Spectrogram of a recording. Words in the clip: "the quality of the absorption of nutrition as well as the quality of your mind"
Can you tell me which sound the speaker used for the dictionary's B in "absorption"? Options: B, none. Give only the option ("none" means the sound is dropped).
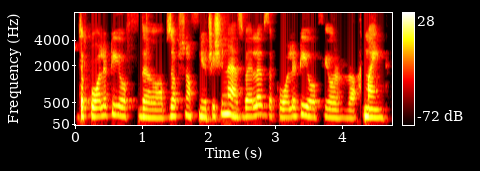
B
